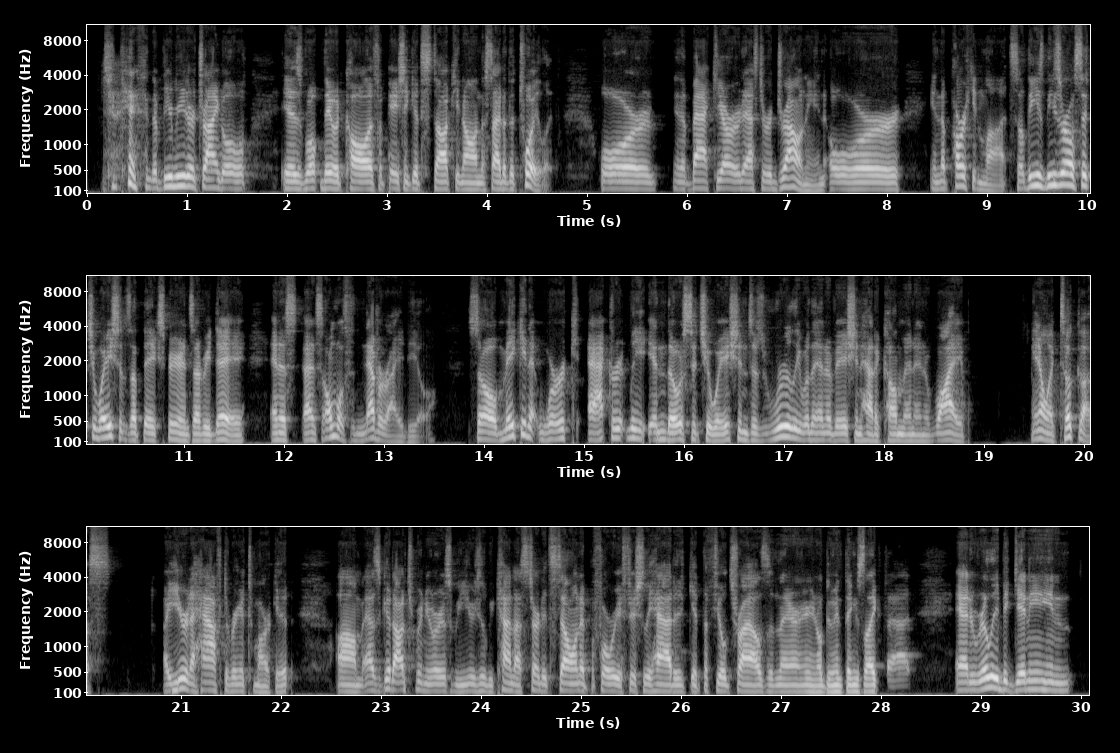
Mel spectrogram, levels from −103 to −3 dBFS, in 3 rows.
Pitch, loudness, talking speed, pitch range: 140 Hz, -27 LUFS, 230 wpm, 130-155 Hz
